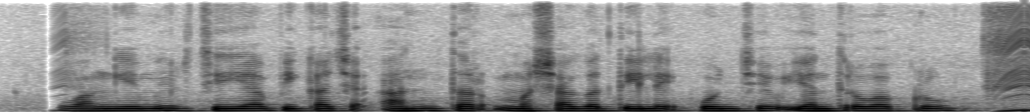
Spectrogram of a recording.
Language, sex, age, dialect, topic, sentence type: Marathi, male, 31-35, Varhadi, agriculture, question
